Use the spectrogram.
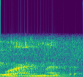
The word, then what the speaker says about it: Weimar: la Repubblica di Weimar, la pronuncia giusta è Weimar, i motivi della crisi economica che portarono a questa condizione e infine il vero e proprio, la fine della Repubblica di Weimar e l'avvento del nazismo,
